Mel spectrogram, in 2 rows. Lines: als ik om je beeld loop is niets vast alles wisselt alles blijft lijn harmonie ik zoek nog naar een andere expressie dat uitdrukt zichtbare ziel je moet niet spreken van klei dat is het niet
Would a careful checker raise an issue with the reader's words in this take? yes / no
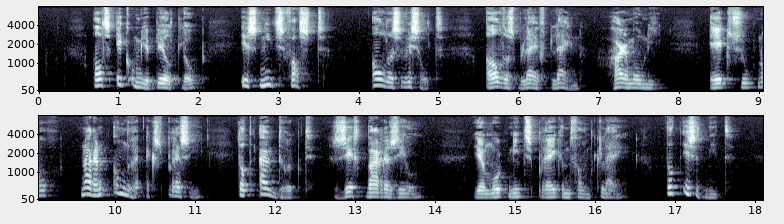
no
